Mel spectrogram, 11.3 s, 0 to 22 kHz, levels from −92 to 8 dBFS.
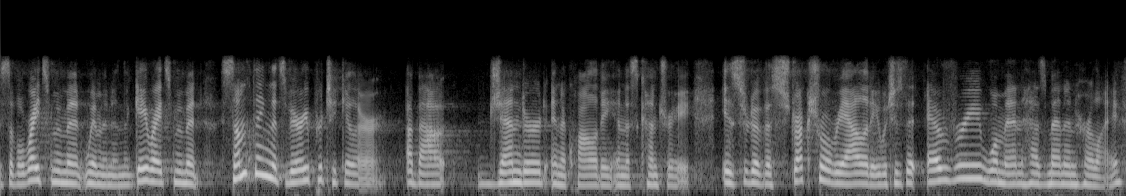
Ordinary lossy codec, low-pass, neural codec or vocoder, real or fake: Opus, 16 kbps; 7.2 kHz; none; real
